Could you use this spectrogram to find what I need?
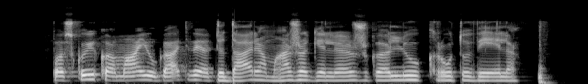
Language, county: Lithuanian, Kaunas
